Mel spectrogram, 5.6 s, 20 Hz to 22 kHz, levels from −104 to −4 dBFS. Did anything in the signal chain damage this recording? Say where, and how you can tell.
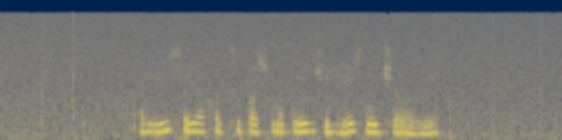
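No, nothing in the signal chain damaged this audio; the only thing heard besides the speech is the room's own background noise, sitting about 12 dB below it.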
